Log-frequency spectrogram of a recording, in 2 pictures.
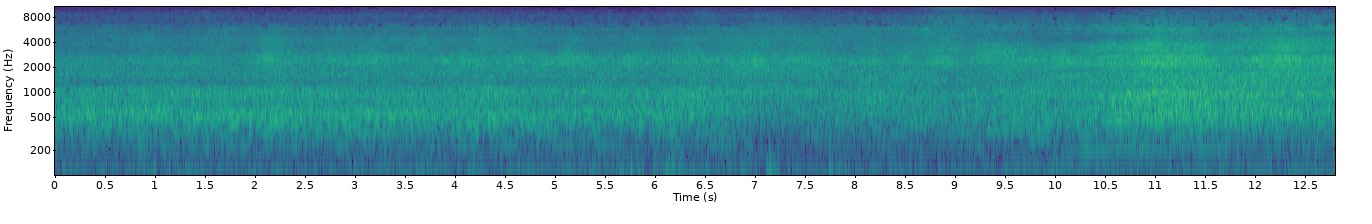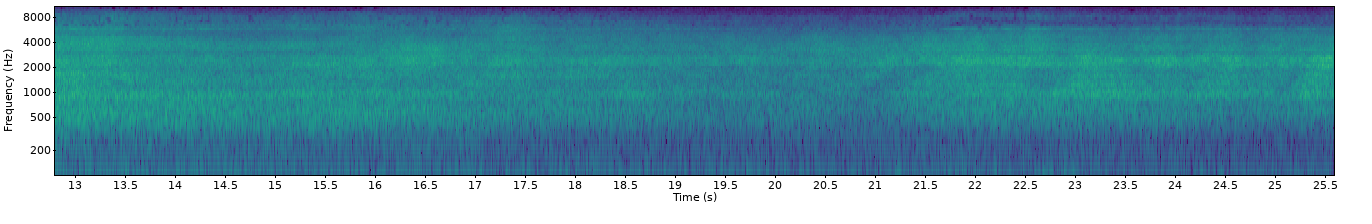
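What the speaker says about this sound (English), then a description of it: "PC-12's already come onto the runway." A Pilatus PC-12 single-engine turboprop on the runway at Manchester Airport, its steady propeller drone loud and continuous, swelling midway as it moves, with no talk.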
